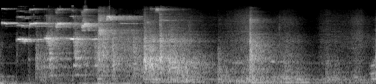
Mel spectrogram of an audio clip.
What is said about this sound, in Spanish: Voy a, voy a abrir la puerta.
